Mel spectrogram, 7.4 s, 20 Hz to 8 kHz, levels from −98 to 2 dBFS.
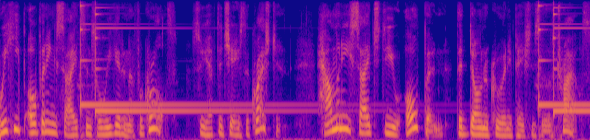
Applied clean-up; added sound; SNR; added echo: none; Doorbell; 9 dB; none.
